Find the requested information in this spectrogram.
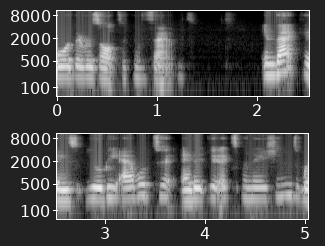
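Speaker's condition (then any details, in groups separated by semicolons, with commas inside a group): No condition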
